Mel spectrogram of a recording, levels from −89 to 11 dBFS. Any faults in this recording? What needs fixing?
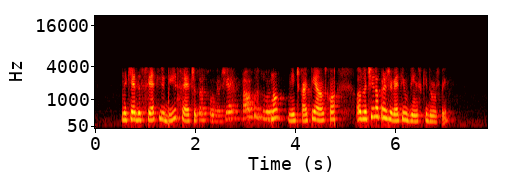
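The G.729 codec's low-rate model rebuilds the speech from a vocal tract filter, a pitch predictor and a few pulses per frame, which fits an 8 kbit/s stream. Everything above 3.8 kHz is removed, and the speech sounds plainly rough and synthetic throughout. Sending the audio over a wideband or higher-bitrate codec instead of G.729 would avoid this.

A sudden voltage step, likely from a plug, switch, static discharge or driver glitch, adds a loud pop at 1.46 to 1.48 s (a few decibels above the speech) and at 4.77 to 4.80 s (about 15 dB above it), with the speech continuing underneath. Securing connectors, grounding the setup and keeping switches and cables untouched while recording would prevent these.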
